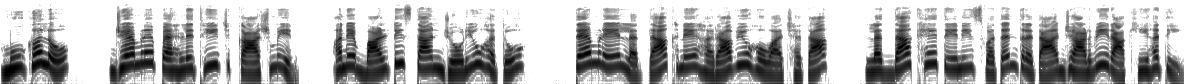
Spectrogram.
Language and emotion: Gujarati, neutral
